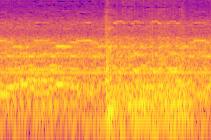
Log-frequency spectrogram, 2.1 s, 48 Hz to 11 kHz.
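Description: Ultimaker 3D printer's stepper motors whining in short tones that change pitch every fraction of a second as the print head moves around the layer of a vase.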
